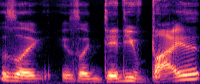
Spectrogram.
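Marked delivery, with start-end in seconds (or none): 1.0-2.0 put-on accusing tone of voice. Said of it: "it is always accusatory".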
